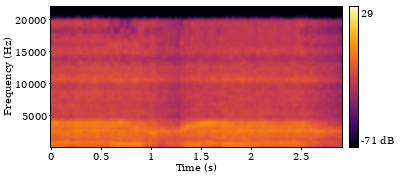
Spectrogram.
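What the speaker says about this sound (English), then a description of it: "We didn't think we'd be out here with chainsaws." Chainsaws roar while clearing trees fallen onto a nature-preserve boardwalk after storm damage, the engine pitch dipping and rising as a saw bogs into the wood and revs again, loud and close throughout.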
